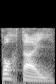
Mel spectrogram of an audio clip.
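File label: "portail", French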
